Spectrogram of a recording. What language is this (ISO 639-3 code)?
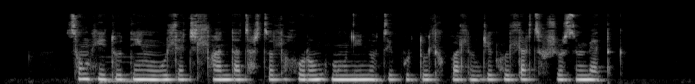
mon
